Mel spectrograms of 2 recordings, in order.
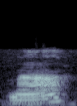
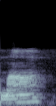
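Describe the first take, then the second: First: It is said with the second tone. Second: It is said with the first tone. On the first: It means a numbing taste. "The second one" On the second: It means mall. "for the first one"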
